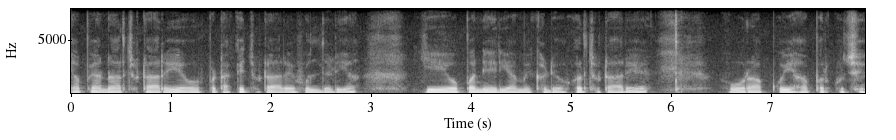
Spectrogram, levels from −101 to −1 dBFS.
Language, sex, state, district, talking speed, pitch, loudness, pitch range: Hindi, male, Chhattisgarh, Sukma, 195 wpm, 120 Hz, -18 LUFS, 120-125 Hz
